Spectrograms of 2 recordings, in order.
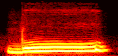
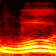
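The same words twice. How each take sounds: First: The vowel is drawn out long. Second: The vowel is cut short. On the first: The speaker calls it right. "बल्कि बू, तू, सू इतनी आवाज़ हम खींचेंगे" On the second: The speaker calls it wrong. "अब हम इसको बू नहीं पढ़ेंगे"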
